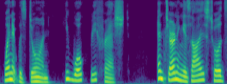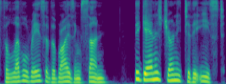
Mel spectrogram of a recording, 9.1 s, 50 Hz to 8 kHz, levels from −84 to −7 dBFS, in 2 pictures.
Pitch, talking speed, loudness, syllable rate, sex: 170 Hz, 165 wpm, -19 LUFS, 4.4 syllables/s, female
